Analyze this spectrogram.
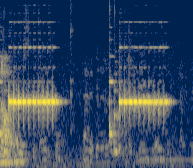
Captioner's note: phone ringing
